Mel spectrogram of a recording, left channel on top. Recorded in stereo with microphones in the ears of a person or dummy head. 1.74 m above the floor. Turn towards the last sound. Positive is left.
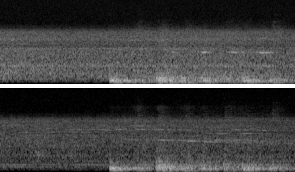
turn(degrees=-30)  # may be behind; listen again after turning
